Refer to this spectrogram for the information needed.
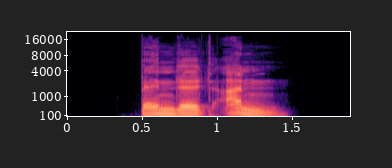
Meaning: inflection of anbändeln: 1. second-person plural present 2. third-person singular present 3. plural imperative
- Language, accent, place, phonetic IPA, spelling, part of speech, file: German, Germany, Berlin, [ˌbɛndl̩t ˈan], bändelt an, verb, De-bändelt an.ogg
